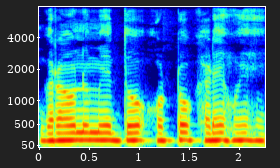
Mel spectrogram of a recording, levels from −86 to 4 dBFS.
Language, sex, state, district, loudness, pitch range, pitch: Hindi, male, Jharkhand, Ranchi, -11 LUFS, 150-155 Hz, 155 Hz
